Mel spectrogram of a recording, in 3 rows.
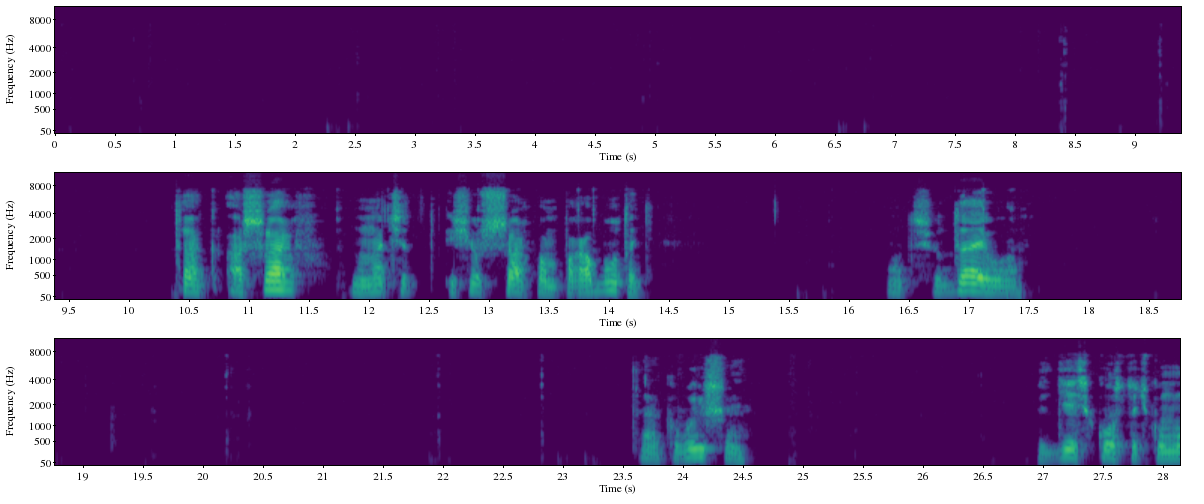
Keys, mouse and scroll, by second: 0.6 click, 2.2 r, 3.2 click, 6.6 r, 8.1 click, 8.3-9.2 middle drag, 10.4-12.0 middle drag, 12.2-13.0 middle drag, 15.6 r, 17.0 click, 17.5-20.2 middle drag, 21.9 middle click, 23.1 r, 24.0 drag, 24.8-26.0 drag, 26.5-27.6 middle drag.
